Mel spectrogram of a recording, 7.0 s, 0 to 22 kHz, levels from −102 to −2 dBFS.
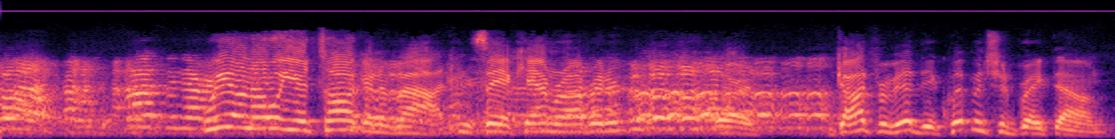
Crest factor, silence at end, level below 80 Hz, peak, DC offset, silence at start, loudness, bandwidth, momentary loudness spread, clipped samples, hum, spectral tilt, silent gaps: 14 dB; 0.05 s; -78 dBFS; -6 dBFS; under 0.1%; 0 s; -19 LUFS; 16.5 kHz; 6 LU; under 0.1%; none; -3.5 dB/octave; none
